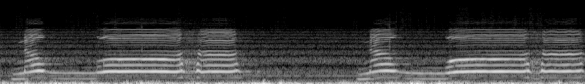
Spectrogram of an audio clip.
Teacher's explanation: huruf sebelum kalimah Allah adalah berbaris atas, jadi kita perlu bacakan kalimah Allah ini dengan tebal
